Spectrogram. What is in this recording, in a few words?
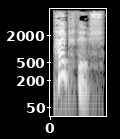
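"pipefish", British English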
